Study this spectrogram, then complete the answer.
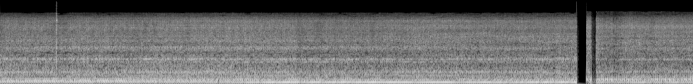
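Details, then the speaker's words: Motorcycle idling smooth and quiet after manual cam chain tensioner adjustment (tightened until chatter stopped, plus 1/4 turn, locknut set); earlier cam chain rattle gone, steady low hum, no top-end rattle. "so that's it right there you can hear the engine A lot quieter before it had a lot of rattle um right now um it's it's very quiet I don't hear the rattling at all"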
